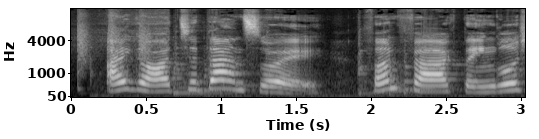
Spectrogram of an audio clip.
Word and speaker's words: Tamsui: But in 2011, the spelling was changed from D-A-N-S-H-U-I to T-A-M-S-U-I, which more closely resembles the Taiwanese language pronunciation of the name.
